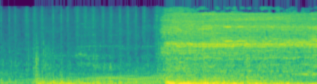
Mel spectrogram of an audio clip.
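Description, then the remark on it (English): A soft mechanical rattle ticks for a couple of seconds, then a sudden loud, harsh metallic screech bursts in and holds steady, shrill and grinding, until the end. No one speaks. “It sounded like a dying cat mixed with metal.”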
